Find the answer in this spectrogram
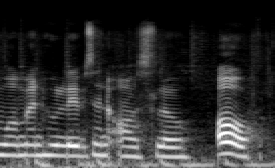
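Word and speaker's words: Å: It's not called A, it's called O. Even though it's written with an A, but since it has the little circle on top, it's pronounced O, and it's the last letter of the alphabet.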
